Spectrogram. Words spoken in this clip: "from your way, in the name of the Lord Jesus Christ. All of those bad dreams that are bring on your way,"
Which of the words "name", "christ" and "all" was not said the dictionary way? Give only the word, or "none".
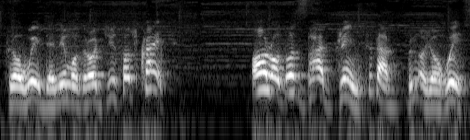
none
